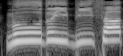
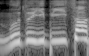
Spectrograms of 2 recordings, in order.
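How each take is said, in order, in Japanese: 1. 最後の'sa'は長く伸ばす。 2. 最後の'sa'は短く切る。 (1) "いや、違う違うって言われた" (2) "これは伸ばさない"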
